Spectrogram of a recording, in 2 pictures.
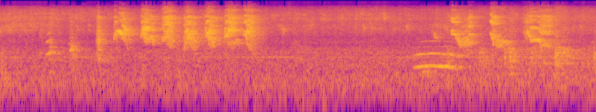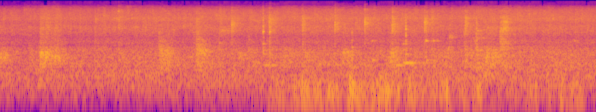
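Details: Black-winged myna in full song, opening with a rapid series of about ten harsh, rasping notes, then a short low whistle and scattered scratchy chatter that fades to softer notes.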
